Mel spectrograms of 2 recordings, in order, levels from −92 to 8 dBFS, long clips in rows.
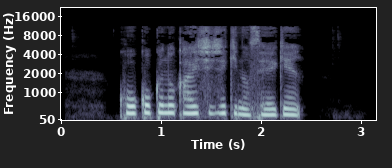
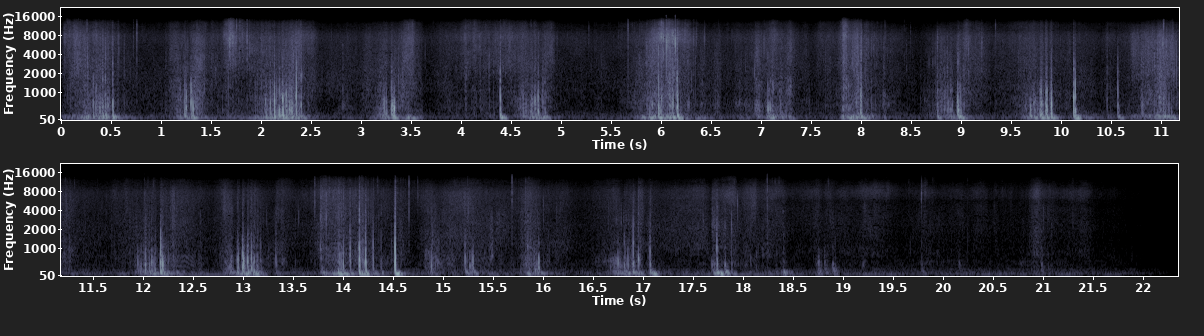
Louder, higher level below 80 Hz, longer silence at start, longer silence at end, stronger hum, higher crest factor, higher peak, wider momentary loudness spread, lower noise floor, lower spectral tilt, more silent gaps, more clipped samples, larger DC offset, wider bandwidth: first, -17 LUFS vs -41 LUFS; first, -46 dBFS vs -56 dBFS; first, 0.6 s vs 0 s; second, 0.75 s vs 0.9 s; neither; second, 16 dB vs 34 dB; first, -2 dBFS vs -8 dBFS; second, 5 LU vs 21 LU; second, -69 dBFS vs -77 dBFS; first, -5.5 dB/octave vs -3.5 dB/octave; neither; neither; neither; second, 11.5 kHz vs 15.5 kHz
